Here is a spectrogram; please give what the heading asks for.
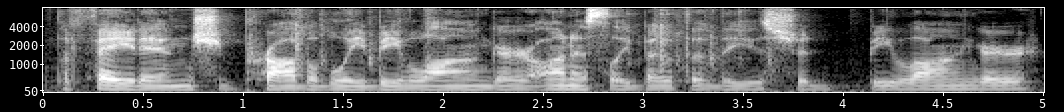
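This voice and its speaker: A man's voice: on the low side, completely flat delivery, normal speed, darkish tone. Young man casually thinking aloud on stream. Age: young adult. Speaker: livestreamer developing a visual novel. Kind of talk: casual livestream chat while working.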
